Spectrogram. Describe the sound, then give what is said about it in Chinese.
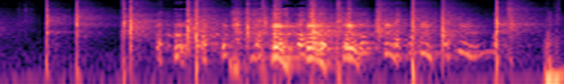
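Hands clapping like a sea lion: an uneven series of sharp slaps scattered among lively talking voices. “个海狮啊，海狮咁拍手”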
